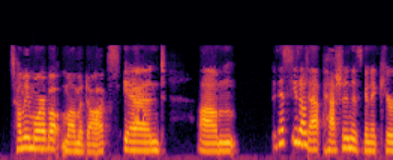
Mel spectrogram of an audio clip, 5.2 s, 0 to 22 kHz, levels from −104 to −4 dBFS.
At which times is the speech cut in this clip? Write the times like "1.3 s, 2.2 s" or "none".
1.6 s, 4.1 s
